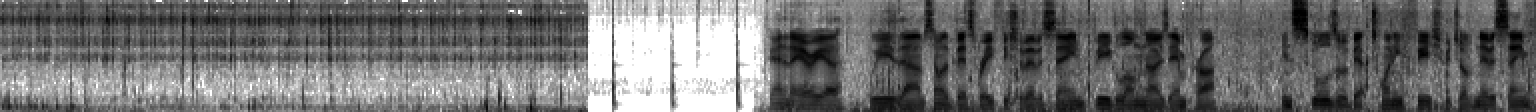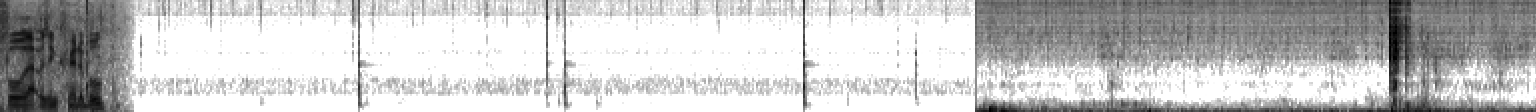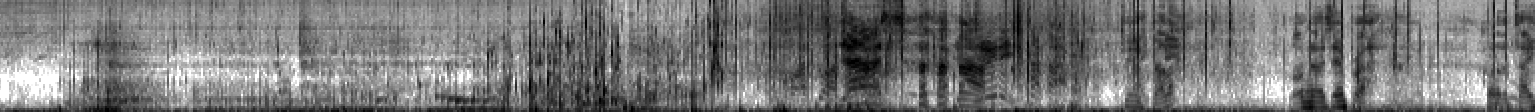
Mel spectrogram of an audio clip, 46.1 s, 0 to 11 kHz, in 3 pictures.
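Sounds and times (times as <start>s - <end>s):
water splashing: 0.0s - 17.1s, 25.1s - 46.0s
deep water noise and sloshing: 7.6s - 16.7s, 25.1s - 46.0s
sharp clicks underwater: 18.8s - 19.5s, 20.8s - 21.4s, 23.3s - 24.6s, 33.3s - 46.0s
sharp crack: 29.2s - 30.1s, 37.7s - 43.1s.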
